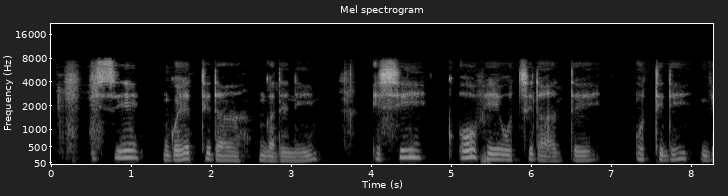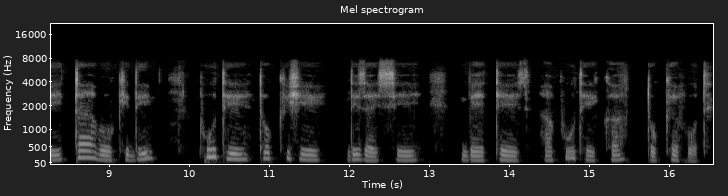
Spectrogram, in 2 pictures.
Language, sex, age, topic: Gamo, male, 25-35, agriculture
